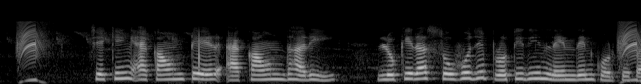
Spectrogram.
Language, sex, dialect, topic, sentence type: Bengali, female, Standard Colloquial, banking, statement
